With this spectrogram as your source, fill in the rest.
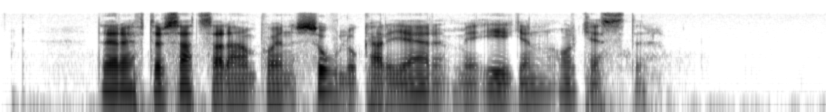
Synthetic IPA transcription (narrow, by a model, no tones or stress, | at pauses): d̪̥æɾɛft̪əɾʂat̪sad̪əhanpʰɔɛnsuːlʊkʰaɾɪæːɾmeʔeːɡənɔɾkʰɛst̪ʰə̰ɾ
